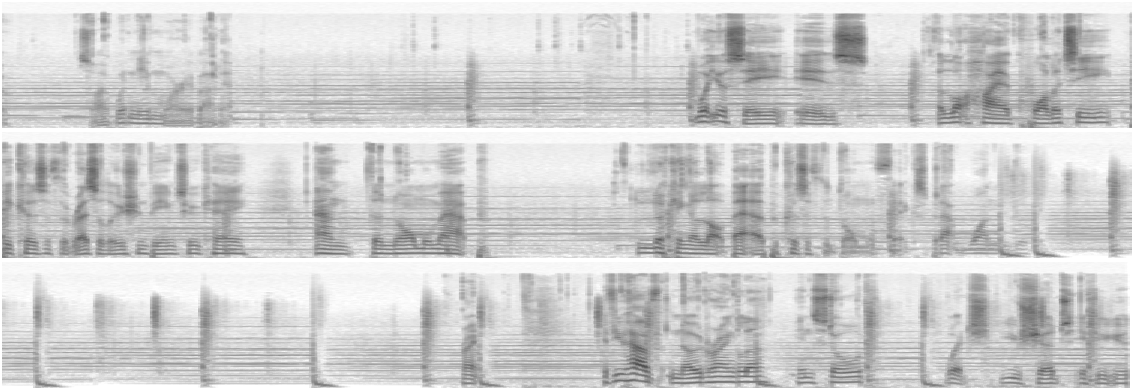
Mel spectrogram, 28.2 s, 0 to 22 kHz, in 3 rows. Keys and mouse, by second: 3.5 middle click, 4.5 shift+middle click, 4.9-5.2 ctrl+drag, 5.7 shift+drag, 9.6 middle click, 10.1 click, 10.2 g, 15.9 click, 17.4 ctrl+z, 17.4 click, 18.6 middle click, 19.1 click, 19.3 click, 19.8 click, 20.4 click, 23.3 ctrl+z, 24.6 click, 26.1-28.2 drag.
